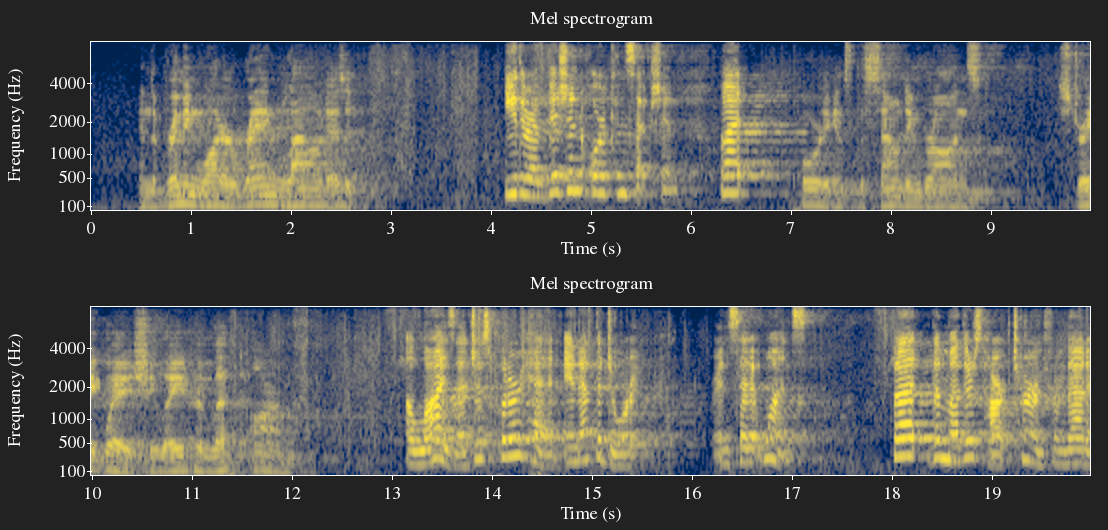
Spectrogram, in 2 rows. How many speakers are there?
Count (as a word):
two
